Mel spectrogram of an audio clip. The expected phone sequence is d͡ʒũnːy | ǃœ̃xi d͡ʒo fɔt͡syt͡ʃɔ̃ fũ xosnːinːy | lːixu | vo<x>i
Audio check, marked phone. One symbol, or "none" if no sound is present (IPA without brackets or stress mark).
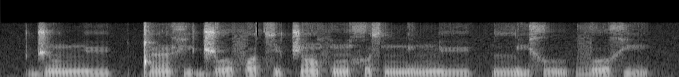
x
